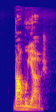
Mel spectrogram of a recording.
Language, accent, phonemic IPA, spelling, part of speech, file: French, France, /baʁ.bu.jaʒ/, barbouillage, noun, LL-Q150 (fra)-barbouillage.wav
- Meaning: scribble, scribbling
